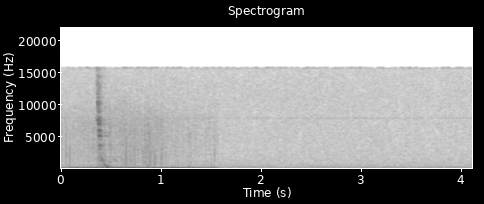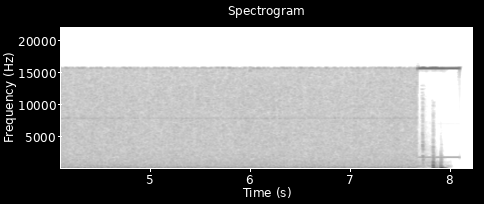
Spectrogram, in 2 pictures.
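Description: Analog TV static sound effect: a steady hiss, opening with a louder low hum and a quick downward sweep in the first second and a half, and a few brief glitchy sounds right at the end.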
